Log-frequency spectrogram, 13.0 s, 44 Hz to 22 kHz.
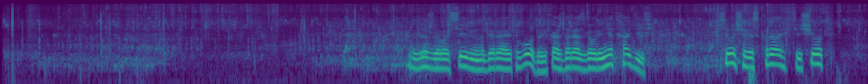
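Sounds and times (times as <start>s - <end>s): water splashing from hose into pot: 0.1s - 13.0s.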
